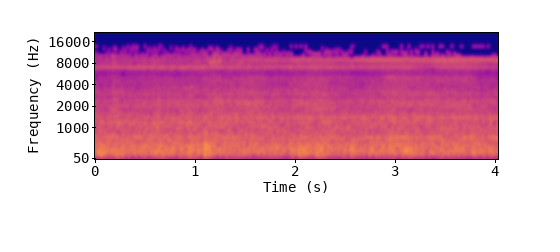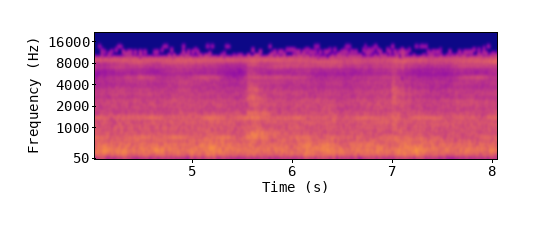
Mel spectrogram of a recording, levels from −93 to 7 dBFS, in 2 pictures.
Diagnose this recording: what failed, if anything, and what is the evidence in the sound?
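The codec stage is where this failed: the damage runs through the whole recording and is most likely MP2 compression. Nothing sounds above 14.4 kHz, so the top is dull, and the remaining highs carry a gurgling, granular roughness as upper sub-bands drop in and out and the survivors are quantised coarsely. The degree of damage fits a low bitrate around 64 kbps. A plain low-pass filter would dull the sound cleanly without the flickering, grainy texture.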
